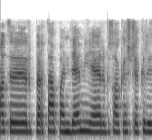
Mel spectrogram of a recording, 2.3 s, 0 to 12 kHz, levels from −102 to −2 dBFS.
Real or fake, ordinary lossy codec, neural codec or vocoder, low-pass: fake; AAC, 32 kbps; codec, 16 kHz, 8 kbps, FunCodec, trained on Chinese and English, 25 frames a second; 7.2 kHz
